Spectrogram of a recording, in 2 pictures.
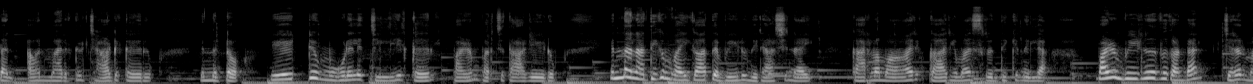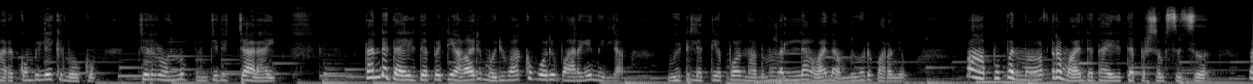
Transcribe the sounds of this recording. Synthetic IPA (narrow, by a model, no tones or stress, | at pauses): t̪ɐnɐ̰ʋɐnmɐɾɐt̪ːilt͡ɕaːʈikɐjrum | enːiʈːo̞ːe̞ːtːɐʋumːuːɭilet͡ɕilːijilkɐjripɐɻɐmpɐrt͡ɕːɨt̪aːɻɐjiɽume̞nːaːlɐd̪ʱiɣɐmʋɐjkaːt̪ːɐbe̞ːluniɾaːɕɐnaːji | kaːɾɐɳɐmaːɾumkaːɾjɐmaːnɕrɨd̪ʱːikʲːunːilːɐ | pɐɻɐmʋiːɻunːɐðɨkɐɳɖaːlt͡ɕilɐrmɐɾɐkːo̞mbile̞ːkʲːɨno̞ːkːum | t͡ɕilɐro̞nːumpuɲd͡ʑɐɾit͡ɕːaːlaːji | t̪ɐnde̞d̪ɐjɾjɐt̪ːe̞pːɐtːiaːɾumo̞ɾuʋaːkːɨpo̞ːlumpɐrɐjunːilːɐ̰ʋiːʈːile̞t̪ːijɐpːo̞ːɭnɐɽɐnːɐðelːaːʋaːnɐmːɐjo̞ːɽɨpɐrɐɲːu | aːpːupːɐnmaːt̪rɐmaːnded̪ɐjɾjɐt̪ːe̞prɐɕɐmsit͡ɕːɐðɨ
